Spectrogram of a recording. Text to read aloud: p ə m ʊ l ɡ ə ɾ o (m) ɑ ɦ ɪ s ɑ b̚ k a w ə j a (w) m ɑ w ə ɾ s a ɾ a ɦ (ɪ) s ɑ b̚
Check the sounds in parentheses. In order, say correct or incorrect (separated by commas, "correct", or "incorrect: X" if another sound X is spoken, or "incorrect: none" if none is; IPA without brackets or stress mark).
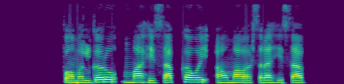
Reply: correct, correct, correct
